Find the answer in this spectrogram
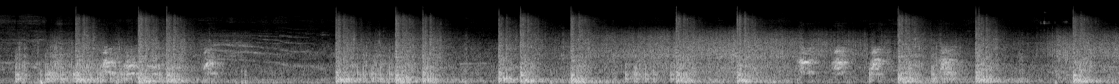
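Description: Aerial firework shells bursting: an irregular run of sharp bangs, a little under two a second, over a continuous rumble and crackle of the display.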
